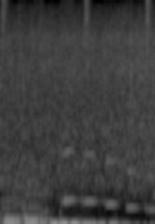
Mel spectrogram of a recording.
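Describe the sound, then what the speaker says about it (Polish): Steady rain falls throughout, a broad continuous hiss with a low tonal hum underneath, fairly faint and with no voices. "Znowu pada."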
